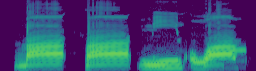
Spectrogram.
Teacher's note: یہ جو 4 لیٹرز ہیں با، فا، میم، واو، ان میں ہونٹ ہلتے ہیں۔ ان 4 لیٹرز کے علاوہ کسی بھی لیٹر میں آپ نے ہونٹوں کو ہلانا نہیں ہے، ٹھیک ہے؟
